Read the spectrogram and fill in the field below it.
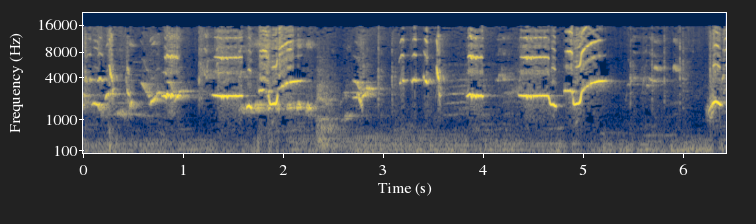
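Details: White-rumped shama singing aggressively, meant to stir other shamas: loud whistled notes, sharp rising and falling sweeps and harsh clicks in irregular bursts, over a steady low hum.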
